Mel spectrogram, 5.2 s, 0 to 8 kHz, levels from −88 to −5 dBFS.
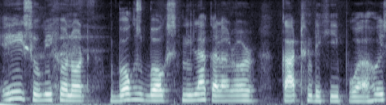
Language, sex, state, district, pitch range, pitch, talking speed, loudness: Assamese, male, Assam, Sonitpur, 140-160 Hz, 145 Hz, 130 wpm, -18 LUFS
